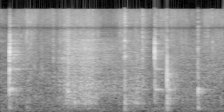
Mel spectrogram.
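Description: Wooden spoon stirring crumbled, seasoned tofu in a glass bowl: a scraping, squishing mix broken by several sharp knocks of the spoon against the glass.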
